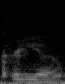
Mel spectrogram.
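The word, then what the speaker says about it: Criollo: Creoyo. I'm not following. What do you mean? Creo? You mean how it's spelled?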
